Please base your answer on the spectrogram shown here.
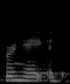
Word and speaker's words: Bernier: May I just, is it pronounced Bernier? Yes. Ms. Bernier, you said this graph is 2018, is that correct?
